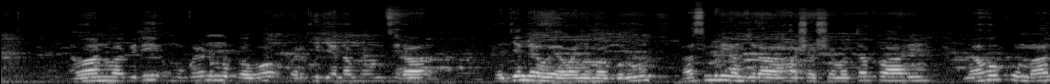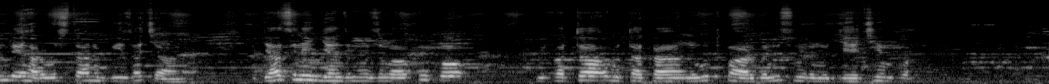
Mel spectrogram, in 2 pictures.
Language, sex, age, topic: Kinyarwanda, male, 18-24, education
